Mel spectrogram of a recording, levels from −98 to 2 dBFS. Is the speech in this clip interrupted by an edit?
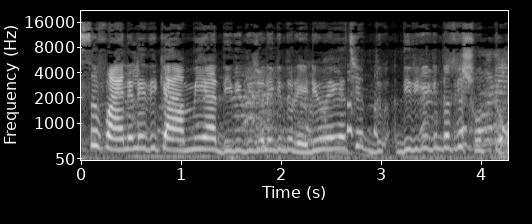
no; 0 cuts

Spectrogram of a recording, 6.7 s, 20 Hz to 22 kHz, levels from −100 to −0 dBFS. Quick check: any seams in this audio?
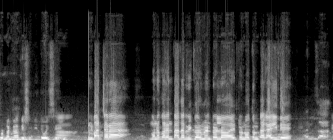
yes; 1 cut; at 1.8 s

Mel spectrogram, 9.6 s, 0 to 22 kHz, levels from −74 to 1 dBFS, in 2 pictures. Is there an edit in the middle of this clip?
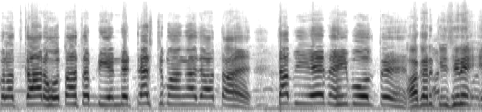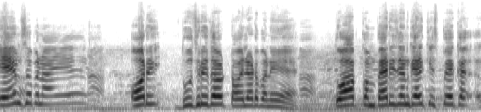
yes; 1 cut; at 4.0 s

